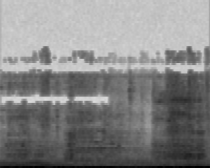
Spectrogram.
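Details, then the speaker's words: BMW driven on the road after the broken engine mount was replaced: deep, steady rumble with no thumps or shudder; previously vibrated badly in gear, over potholes and accelerating, now smooth. "Start हो गई है और बिल्कुल भी vibrate नहीं कर रही है बिल्कुल भी बिल्कुल भी वाइब्रेट नहीं कर रही है"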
